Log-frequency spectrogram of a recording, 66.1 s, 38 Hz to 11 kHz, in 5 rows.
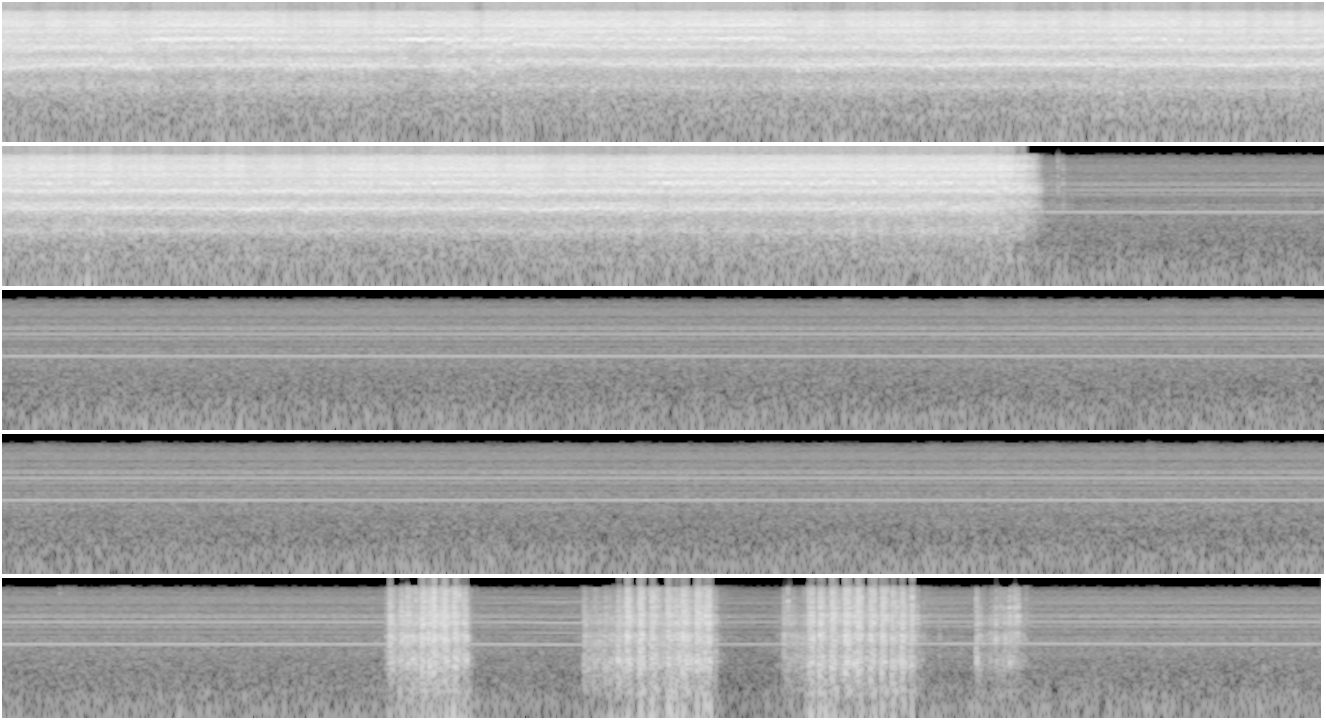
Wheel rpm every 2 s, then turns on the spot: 210, 220, 220, 230, 220, 230, 230, 240, 230, 220, 230, 170, 0, 0, 0, 0, 0, 0, 0, 0, 0, 0, 0, 0, 0, 0, 0, 0, 0, 0, 0, 0, 0.
none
